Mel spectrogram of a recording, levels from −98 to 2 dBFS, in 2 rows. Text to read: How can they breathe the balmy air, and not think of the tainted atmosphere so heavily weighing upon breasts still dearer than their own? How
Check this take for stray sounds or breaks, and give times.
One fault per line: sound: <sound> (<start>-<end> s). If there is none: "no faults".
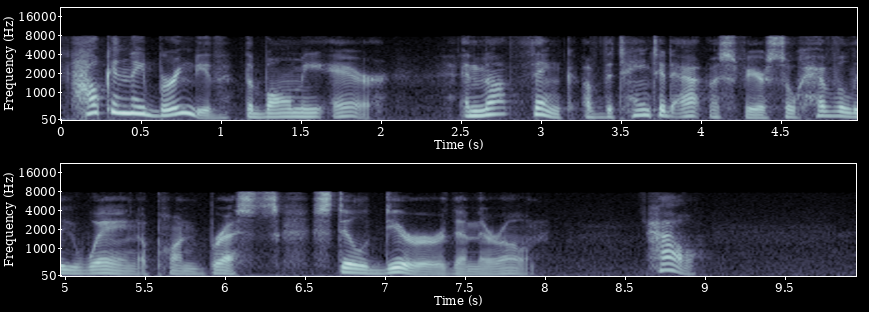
no faults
